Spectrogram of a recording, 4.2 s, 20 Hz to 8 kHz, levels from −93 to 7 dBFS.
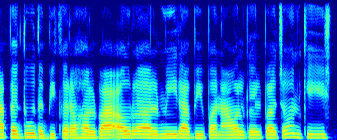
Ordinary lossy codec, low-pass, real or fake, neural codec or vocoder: none; none; real; none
